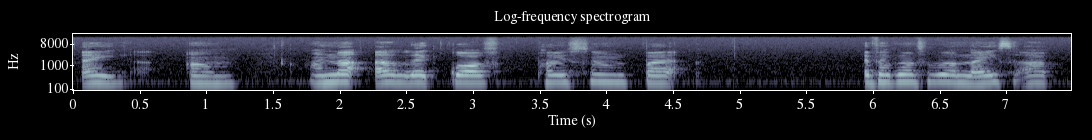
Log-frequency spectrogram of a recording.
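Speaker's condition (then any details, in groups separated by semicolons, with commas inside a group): Speech impairment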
